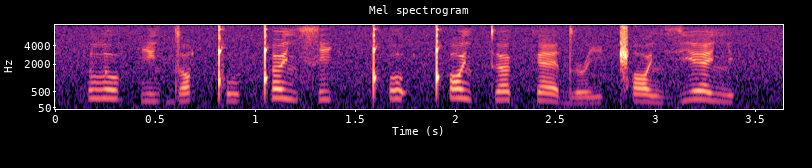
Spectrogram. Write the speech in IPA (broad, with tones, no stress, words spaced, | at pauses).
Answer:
lo˥˩ki˨˩lʲdɔ˧˥ ǃu˩˧ǃœ˥˩lʲsi˥˩k ǃʼo˥˧ʔǃʼɔ˥˩lʲt̪œ˥˧ kɛ˥˩dɹi˩˧ǁɔ˥˩lʲ zʲɛ˥˩lʲ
